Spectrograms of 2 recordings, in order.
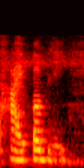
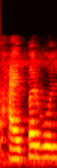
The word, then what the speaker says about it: hyperbole: अभी थर्ड वाला जो है वो है हाइपरबली। इसको हाइपरबोल भी बोलते हैं, बट एक्यूरेट प्रोनाउंसिएशन इसका हाइपरबली है।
